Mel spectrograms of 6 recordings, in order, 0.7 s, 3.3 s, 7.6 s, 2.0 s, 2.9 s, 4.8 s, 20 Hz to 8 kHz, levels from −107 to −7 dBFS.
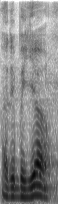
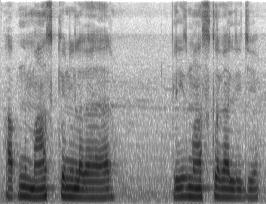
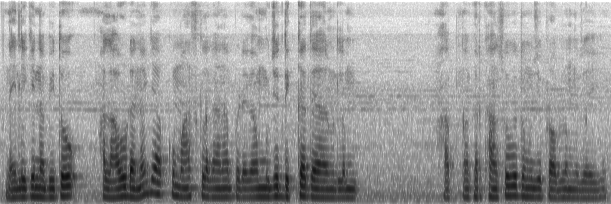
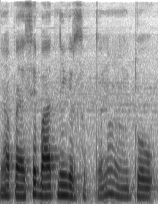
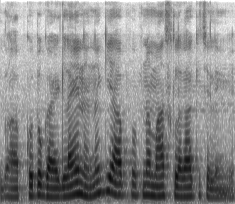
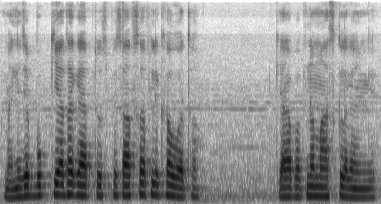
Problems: none marked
